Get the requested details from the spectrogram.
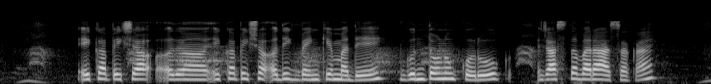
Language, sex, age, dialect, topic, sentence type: Marathi, female, 25-30, Standard Marathi, banking, question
